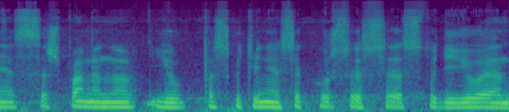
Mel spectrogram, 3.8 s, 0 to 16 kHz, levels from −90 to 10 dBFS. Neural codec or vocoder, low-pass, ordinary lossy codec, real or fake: none; 14.4 kHz; Opus, 16 kbps; real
